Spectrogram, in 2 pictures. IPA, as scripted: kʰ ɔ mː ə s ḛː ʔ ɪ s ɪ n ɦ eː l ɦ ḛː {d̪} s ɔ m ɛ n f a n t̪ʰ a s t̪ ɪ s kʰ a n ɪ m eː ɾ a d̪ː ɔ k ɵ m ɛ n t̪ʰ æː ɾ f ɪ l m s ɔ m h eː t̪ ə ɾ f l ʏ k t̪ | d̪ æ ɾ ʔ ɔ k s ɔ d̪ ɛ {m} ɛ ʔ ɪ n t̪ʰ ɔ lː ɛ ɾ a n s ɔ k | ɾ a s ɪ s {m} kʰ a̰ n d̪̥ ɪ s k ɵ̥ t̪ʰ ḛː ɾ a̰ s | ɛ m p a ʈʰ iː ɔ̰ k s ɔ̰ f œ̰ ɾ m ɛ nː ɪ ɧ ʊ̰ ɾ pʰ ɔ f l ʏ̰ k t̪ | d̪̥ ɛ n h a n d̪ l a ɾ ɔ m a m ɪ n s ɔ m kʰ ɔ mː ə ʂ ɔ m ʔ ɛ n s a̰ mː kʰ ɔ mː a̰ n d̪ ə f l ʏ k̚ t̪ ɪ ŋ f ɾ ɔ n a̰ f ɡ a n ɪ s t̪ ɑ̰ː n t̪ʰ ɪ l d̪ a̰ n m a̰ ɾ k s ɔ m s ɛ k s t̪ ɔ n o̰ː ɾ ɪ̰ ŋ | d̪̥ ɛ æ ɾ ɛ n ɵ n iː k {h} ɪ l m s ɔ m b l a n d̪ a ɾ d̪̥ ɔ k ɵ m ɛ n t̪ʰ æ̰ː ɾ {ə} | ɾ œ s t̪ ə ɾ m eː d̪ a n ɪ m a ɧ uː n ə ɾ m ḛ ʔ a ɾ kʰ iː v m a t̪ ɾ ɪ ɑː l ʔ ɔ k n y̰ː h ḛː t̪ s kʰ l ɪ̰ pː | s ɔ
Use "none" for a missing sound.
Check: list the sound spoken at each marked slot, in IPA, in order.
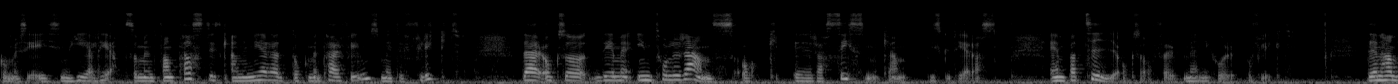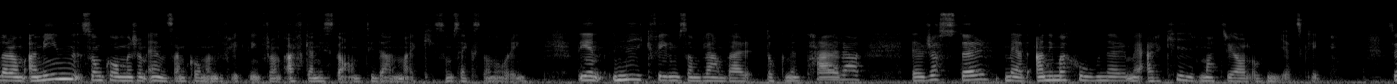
t̪, m, m, f, a

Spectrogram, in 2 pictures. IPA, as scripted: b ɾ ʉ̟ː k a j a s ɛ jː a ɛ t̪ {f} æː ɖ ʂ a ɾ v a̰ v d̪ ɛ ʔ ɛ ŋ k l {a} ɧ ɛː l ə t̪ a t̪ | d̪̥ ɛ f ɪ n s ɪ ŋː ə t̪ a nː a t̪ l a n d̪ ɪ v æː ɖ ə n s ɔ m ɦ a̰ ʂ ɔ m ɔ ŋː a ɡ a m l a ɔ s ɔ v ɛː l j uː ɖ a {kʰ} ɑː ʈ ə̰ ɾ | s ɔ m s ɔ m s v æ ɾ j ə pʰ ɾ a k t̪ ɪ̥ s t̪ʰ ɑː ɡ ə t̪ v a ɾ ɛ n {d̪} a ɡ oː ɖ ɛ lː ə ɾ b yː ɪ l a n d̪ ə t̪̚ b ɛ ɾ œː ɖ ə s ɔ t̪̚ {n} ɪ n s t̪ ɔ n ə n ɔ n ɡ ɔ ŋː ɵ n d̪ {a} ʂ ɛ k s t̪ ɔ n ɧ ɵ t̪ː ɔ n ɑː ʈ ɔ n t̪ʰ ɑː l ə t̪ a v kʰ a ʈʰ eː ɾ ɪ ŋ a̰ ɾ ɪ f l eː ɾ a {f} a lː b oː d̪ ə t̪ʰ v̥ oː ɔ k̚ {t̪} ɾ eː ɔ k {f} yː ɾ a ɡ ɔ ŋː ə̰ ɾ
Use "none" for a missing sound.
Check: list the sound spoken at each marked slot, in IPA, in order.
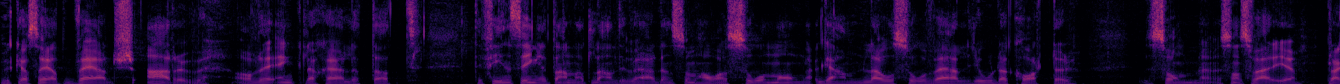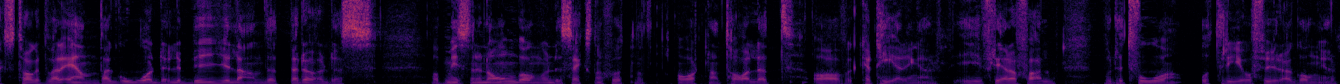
v, a, kʰ, d̪, m, ə, f, t̪ʰ, f

